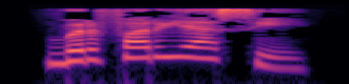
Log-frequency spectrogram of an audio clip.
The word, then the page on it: bervariasi: Indonesian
